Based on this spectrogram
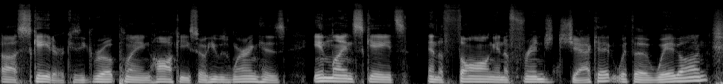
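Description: In an unremarkable speaking voice, a man talks at a moderate pace with hardly any pauses, using a medium pitch with ordinary variation. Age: 50s. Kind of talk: casual chat.

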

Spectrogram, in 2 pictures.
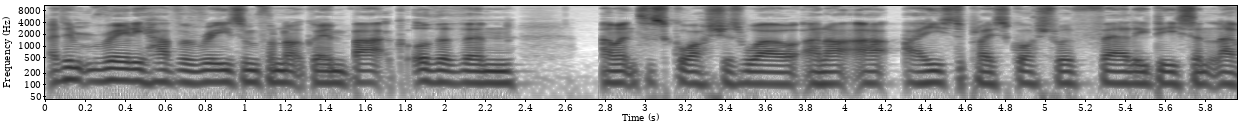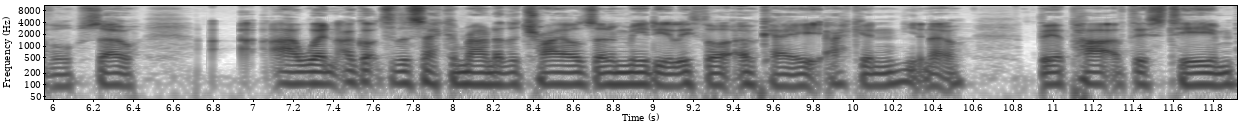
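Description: A man talks at a very fast pace. His fairly low voice stays monotone and flat. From northern England, Scunthorpe area (Lincolnshire). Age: 20s. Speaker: student radio station head. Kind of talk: casual chat. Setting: studio.

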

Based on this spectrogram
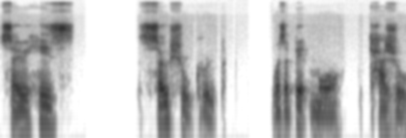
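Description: A man speaks with a very deep, low pitch. His pace is very slow, with long, frequent pauses. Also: fairly even intonation. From London, England. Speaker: podcast guest. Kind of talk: casual chat. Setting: separate room from host. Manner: formal.

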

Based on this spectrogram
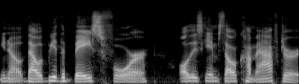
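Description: A man speaks with vocal fry. The sound is dry and close with no echo, on a very clean recording with a silent background. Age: 20s. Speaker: gaming community member, college student. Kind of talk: casual chat. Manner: animated.

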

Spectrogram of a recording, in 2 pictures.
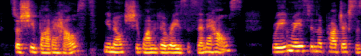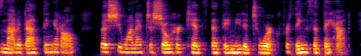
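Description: Very fast and somewhat breathy, a woman with an American accent speaks at a fairly low pitch with fairly even intonation. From San Luis Valley, Colorado. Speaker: newspaper reporter. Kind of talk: casual interview chat.

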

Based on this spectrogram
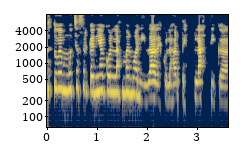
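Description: A woman talks at a fairly quick pace with a Chilean accent. The sound is dry and close with no echo. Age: 30s. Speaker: illustrator and ceramicist. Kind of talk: casual chat.

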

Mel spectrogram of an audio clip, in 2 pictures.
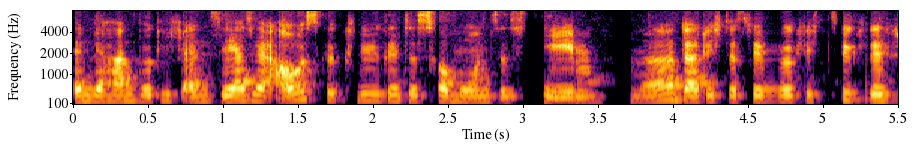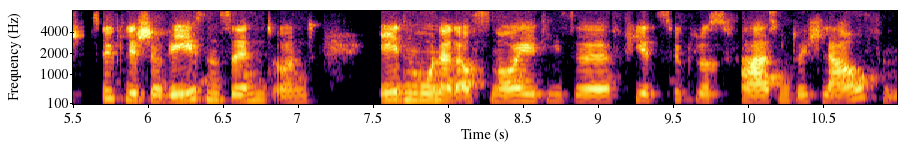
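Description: This is a normal speaking voice at a fairly slow pace. The intonation stays fairly even. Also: woman, medium pitch for a woman. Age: 40s. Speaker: naturopath and nutrition coach. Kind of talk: interview.

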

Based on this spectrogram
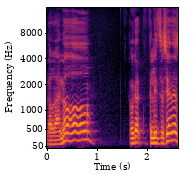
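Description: Here a man talks with a high-pitched voice. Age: 40s. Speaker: sports podcast host. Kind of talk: casual sports talk show. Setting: studio.

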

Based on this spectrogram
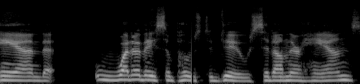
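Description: In a dry, close sound with no echo, a woman speaks at a moderate pace with fairly low pitch and monotone, flat intonation. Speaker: guest panelist. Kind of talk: political talk show.

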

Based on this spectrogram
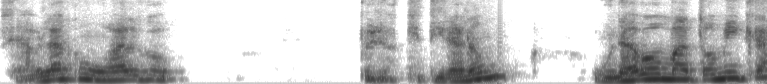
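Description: With a dark, mellow tone and a high pitch, a man speaks at a moderate pace with very wide pitch swings. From Spain, Seville. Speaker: writer and psychologist. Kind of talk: interview.

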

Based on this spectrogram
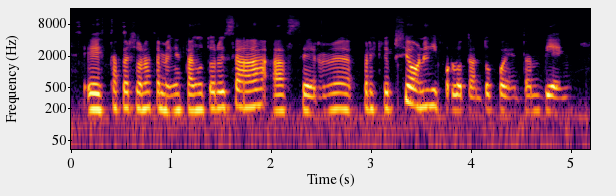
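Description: A woman with a normal speaking voice at medium pitch, a moderate pace and fairly even intonation. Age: 50s. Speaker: facial aesthetics doctor and dentist. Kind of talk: radio interview.

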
